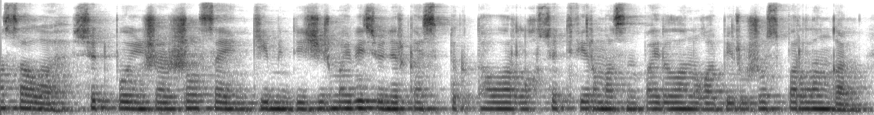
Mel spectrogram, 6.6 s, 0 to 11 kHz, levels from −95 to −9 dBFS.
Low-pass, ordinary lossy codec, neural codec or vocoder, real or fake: 9.9 kHz; none; none; real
